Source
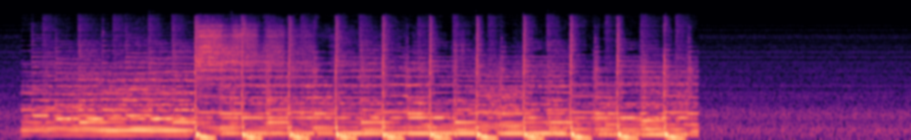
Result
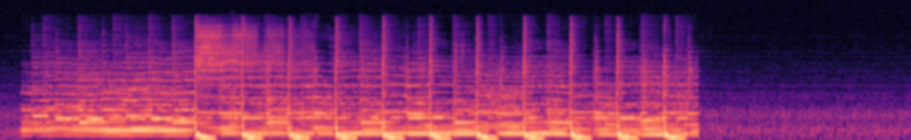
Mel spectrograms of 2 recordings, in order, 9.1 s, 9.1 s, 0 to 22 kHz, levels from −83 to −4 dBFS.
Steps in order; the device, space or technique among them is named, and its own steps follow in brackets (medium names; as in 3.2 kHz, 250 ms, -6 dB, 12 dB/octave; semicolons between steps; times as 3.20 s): plain cassette with noise reduction switched in (tape noise reduction on one side only decoder only; wow and flutter 24 cents; white noise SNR 41 dB); trim +2 dB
